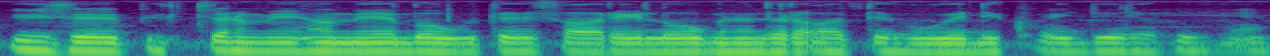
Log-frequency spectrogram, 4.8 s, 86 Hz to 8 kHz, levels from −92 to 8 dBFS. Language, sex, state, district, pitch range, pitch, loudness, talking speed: Hindi, male, Haryana, Charkhi Dadri, 120-130 Hz, 125 Hz, -15 LUFS, 175 wpm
